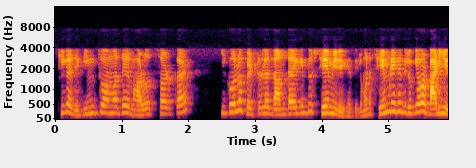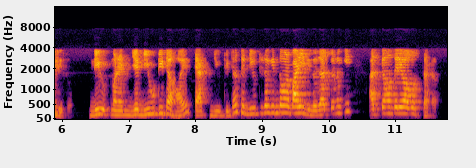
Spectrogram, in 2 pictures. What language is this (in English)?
Bangla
